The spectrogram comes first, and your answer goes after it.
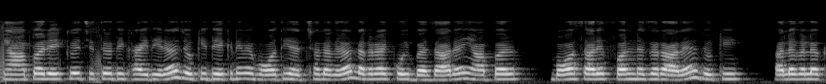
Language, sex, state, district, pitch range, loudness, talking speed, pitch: Hindi, female, Uttar Pradesh, Muzaffarnagar, 235-250 Hz, -15 LUFS, 245 wpm, 245 Hz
